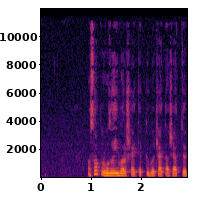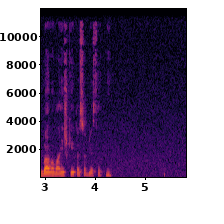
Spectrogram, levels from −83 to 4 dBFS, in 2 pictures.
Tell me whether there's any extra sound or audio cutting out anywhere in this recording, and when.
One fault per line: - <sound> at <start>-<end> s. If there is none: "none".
none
